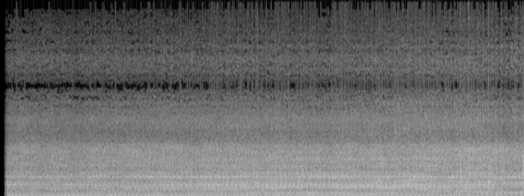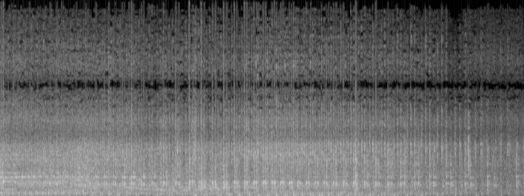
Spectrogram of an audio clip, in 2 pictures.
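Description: Thwaites Tusker tractor-backhoe engine running loud and steady as the machine drives along. The engine note changes about halfway through, and the sound falls off in level near the end.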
